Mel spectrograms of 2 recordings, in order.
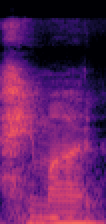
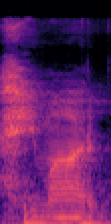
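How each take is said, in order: No difference in how they are said.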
